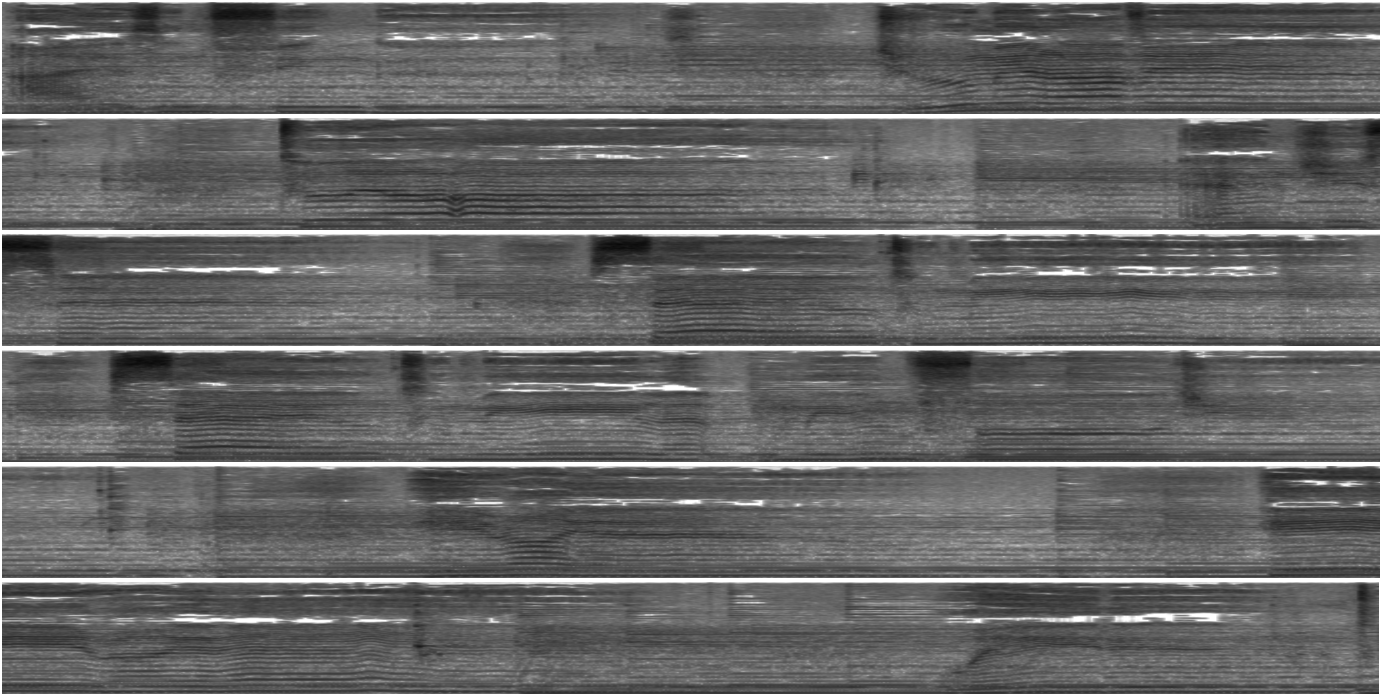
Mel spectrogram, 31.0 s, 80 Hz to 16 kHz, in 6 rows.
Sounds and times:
Music: 0.0s - 31.0s.

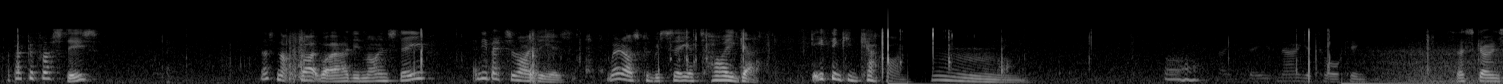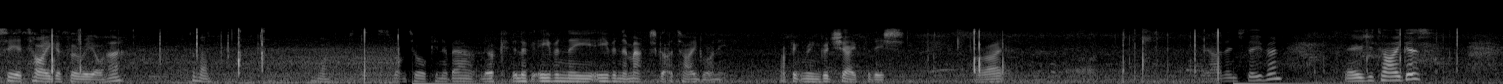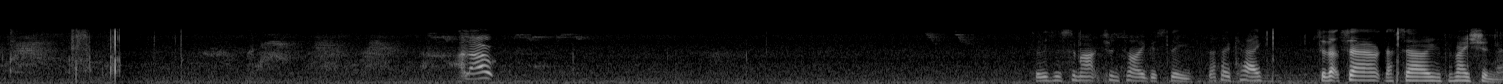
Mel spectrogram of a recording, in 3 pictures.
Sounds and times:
Outside, urban or manmade: 0.0s - 45.0s.

